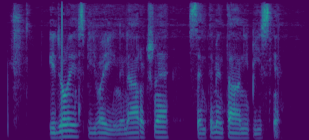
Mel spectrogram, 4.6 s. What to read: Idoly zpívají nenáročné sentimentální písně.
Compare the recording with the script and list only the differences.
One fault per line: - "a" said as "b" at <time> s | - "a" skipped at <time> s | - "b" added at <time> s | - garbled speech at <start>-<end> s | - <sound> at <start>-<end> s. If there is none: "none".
none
